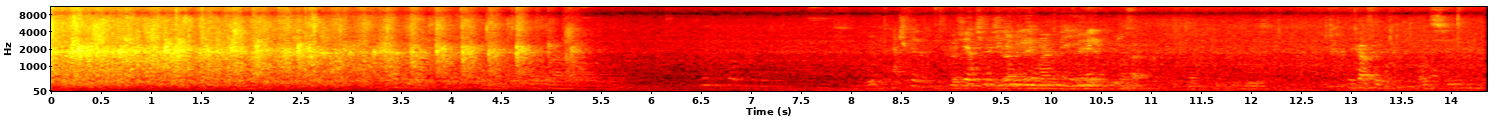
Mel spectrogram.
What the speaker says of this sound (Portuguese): uma salva de palmas também à comunidade de Criciúmal e ao HCC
